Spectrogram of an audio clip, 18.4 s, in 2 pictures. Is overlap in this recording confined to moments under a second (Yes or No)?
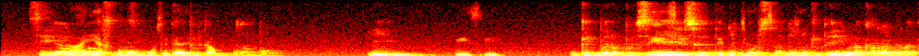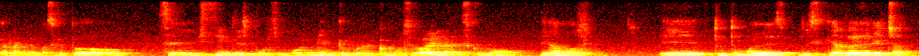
No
